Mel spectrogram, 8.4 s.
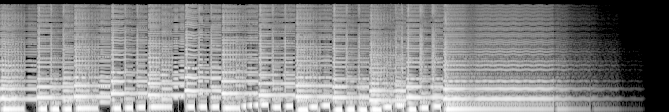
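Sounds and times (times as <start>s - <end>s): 
slow 8-bit jingle: 0.0s - 7.1s.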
